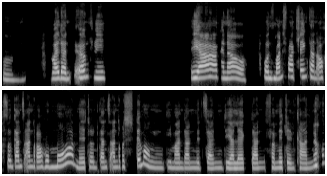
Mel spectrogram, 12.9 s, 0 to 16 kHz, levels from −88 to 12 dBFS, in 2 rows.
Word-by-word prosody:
W 200 -3 -6 0.7
weil 240 +1 +5
dann 240 -2 +3
irgendwie 270 -3 +1 1.7
Ja, 275 +3 +7
genau. 245 -4 +1 0.3
Und 255 -2 +1
manchmal 295 +5 +1
klingt 300 +2 -2
dann 280 -3 0
auch 260 - -1
so 245 -1 -4
ganz 235 +1 -1
anderer 230 -1 -1
Humor 245 - +2
mit 200 +1 -4
und 210 -2 -7
ganz 215 0 -4
andere 230 +2 -5
Stimmung, 220 - -2
die 210 -1 -7
man 195 0 -3
dann 195 0 -4
mit 195 -2 -8
seinem 195 +1 -4
Dialekt 185 -1 0
dann 195 +1 -3
vermitteln 200 -2 -4
kann, 190 -1 -4
ne? 275 +7 +1
230 Hz, 140 wpm, -23 LUFS, 200-260 Hz, 1.7 s, Ja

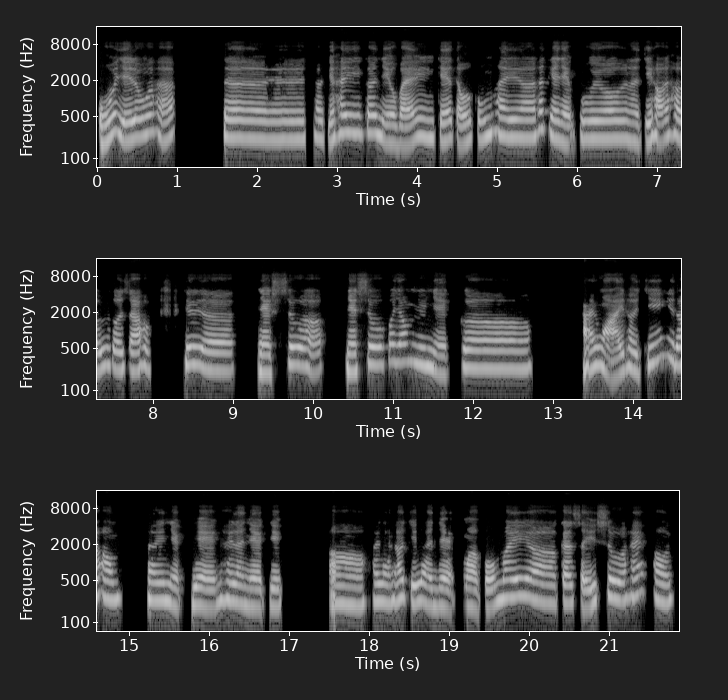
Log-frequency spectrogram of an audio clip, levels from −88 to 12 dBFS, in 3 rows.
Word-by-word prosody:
Ủa, 180 +6 +3
vậy 200 0 +3
luôn 225 +3 +2
á 270 - -2
hả? 225 +5 0 0.6
Ờ, 235 - +3 1.1
sao 215 -2 -1
chị 195 - 0
thấy 260 0 0
có 260 - +4
nhiều 190 -8 +1
bạn 195 +7 +1
trẻ 195 +2 +2
tuổi 175 +3 +1
cũng 215 +4 0
hay, 225 -1 +2
a, 220 0 0
thích 300 +4 -1
nghe 215 -3 +2
nhạc 180 -3 +1
Bolero 210 0 +1
nên 215 -1 -2
là 190 -2 -3
chị 190 - +1
hỏi 220 -2 +2
thử 225 -1 +2
coi 220 -2 +1
sao. 215 +3 +2 0.4
Chứ, 265 0 +3
ơ, 210 -2 +1 0.3
nhạc 195 -1 +2
xưa 265 +1 +1
hả? 200 -1 -2 0.3
Nhạc 200 -1 +2
xưa 265 +4 +1
có 295 - -1
giống 295 +1 -2
như 265 - +1 0.2
nhạc, 185 -1 -2
ơ, 240 - +1 1.4
hải 225 - +4
ngoại, 235 -7 +2
thời 225 -3 0
chiến 275 +4 -1
gì 310 - -1
đó 260 - +3
hông? 240 -2 +2 0.4
Hay 230 -1 +3
nhạc 200 -6 0
vàng, 190 +1 +1
hay 230 -1 +2
là 210 -1 0
nhạc 180 -2 0
gì? 180 - 0 0.6
Ờ, - - +3 0.4
hay 220 0 +1
là 220 - +1
nó 235 +2 +2
chỉ 205 - +2
là 190 - 0
nhạc 180 -2 0 0.2
mà 180 -2 +3
của 175 +1 +3
mấy, 260 +4 +2
ơ, 220 -4 +1
ca 205 -1 +3
sĩ 180 +5 +2
xưa 240 -3 +2
hát 290 +4 -2
thôi? 220 -3 +1
220 Hz, 190 wpm, -19 LUFS, 200-245 Hz, 1.4 s, có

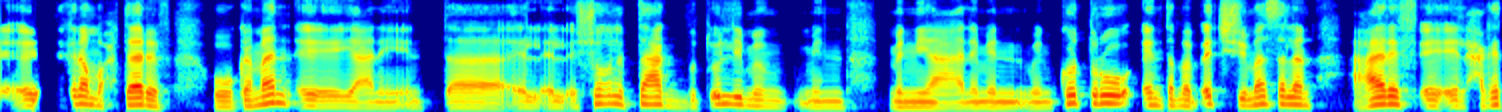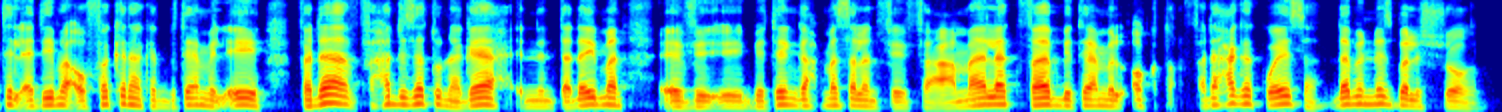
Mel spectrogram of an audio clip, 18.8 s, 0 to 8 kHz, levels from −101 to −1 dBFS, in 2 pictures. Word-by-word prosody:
انت 120 0 -5
كده 155 0 +3
محترف، 140 -4 +3 0.3
وكمان 115 - +1
آآ - - -10
يعني 105 -4 -4
أنت 100 -2 -13 0.4
ال - - -7
ال - - -7
الشغل 160 -1 -4
بتاعك 150 0 +2
بتقول 115 +7 -6
لي 150 -2 0
من 115 -5 -8
من 105 0 -9 0.3
من 100 -1 -4
يعني 90 0 -3
من 95 -1 -6
من 95 0 -8
كُتره 170 - +1
أنت 130 -1 -3
ما 120 -1 -2
بقيتش 150 +2 -3
مثلًا 145 0 +1 0.3
عارف 150 +1 +4
آآ - - 0
آآ 120 - -2
الحاجات 120 +6 -4
القديمة 140 -1 +1
أو - - +2
فاكرها 150 -1 -1
كانت 115 -4 -9
بتعمل 130 -1 -2
إيه، 135 -2 +3 0.2
فده 160 +7 +6
في - - -13
حد 155 0 -2
ذاته 155 +1 +1
نجاح 130 +5 +3
إن 110 - -8
أنت 110 -1 -4
دايمًا 140 +2 +4 0.3
آآ 110 - +3
ف - - -13 0.4
بتنجح 125 +3 -1
مثلًا 130 -3 -1
في 100 -2 -6
في - - -8
أعمالك 135 +12 +4
فبتعمل 130 -4 +4
أكتر 125 - -5
فده 140 - -3
حاجة 160 +3 +2
كويسة. 150 - +1
ده 145 - +4
بالنسبة 150 -3 0
للشغل. 110 -5 -4
130 Hz, 180 wpm, -24 LUFS, 110-150 Hz, 0.4 s, فده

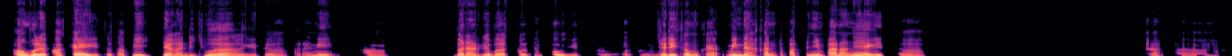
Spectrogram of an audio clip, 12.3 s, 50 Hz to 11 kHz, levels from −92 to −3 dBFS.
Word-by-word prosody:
Kamu 105 +1 +6
boleh 100 -3 +8
pakai 95 +1 +2 0.2
gitu, 95 - -11
tapi 125 +8 -3 0.2
jangan 95 -2 +2
dijual 115 +4 +2
gitu, 90 -1 -10
karena - - -18
ini, 110 +3 -2 0.4
eee, 90 -1 -11 0.7
berharga 90 -1 0
banget 95 +1 +1
buat 85 -1 -5
aku," 125 - -4 0.2
gitu. 90 - -17 0.2
Heeh, 95 -1 -17
jadi, 95 +5 +6
kamu 115 +1 +2
kayak 95 0 -5
mindahkan 100 -1 +2
tempat - - -6
penyimpanannya, 110 +6 +1 0.2
gitu. 90 +1 -12 2.2
Mhm. 90 0 -16
95 Hz, 120 wpm, -20 LUFS, 90-105 Hz, 2.2 s, boleh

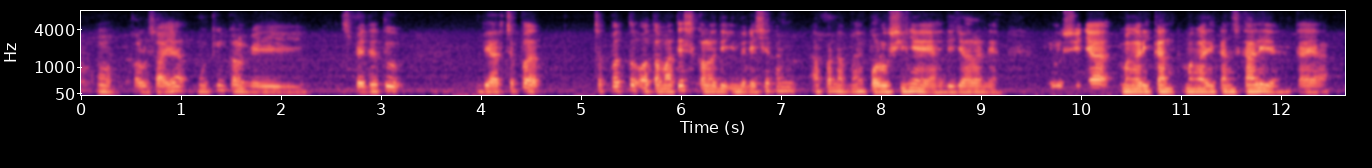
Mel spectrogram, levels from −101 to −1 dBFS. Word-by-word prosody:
Ah, 125 -8 -6 0.2
kalau 115 -1 -5
saya 115 +8 -1
mungkin 125 +8 -9
kalau 125 -5 -2
milih 105 -2 -4 0.4
sepeda 120 +3 0
tuh 155 +1 0 0.7
biar 120 -2 +2
cepet. - - 0 0.6
Cepet 155 0 -3
tuh 185 - 0
otomatis 120 +6 +2
kalau 120 -1 +1
di 115 -1 -2
Indonesia 115 +4 -2
kan, 150 0 -7 0.2
apa 125 +2 -8
namanya, 120 +2 -3
polusinya 120 +4 +3
ya 105 -5 +4
di 110 -1 -3
jalan 110 -1 -1
ya, - - -13 0.5
polusinya 345 - +3 0.2
mengerikan 120 +1 +5 0.2
mengerikan 115 0 +1
sekali 125 -1 +4
ya, - - -12 0.2
kayak 110 0 -2
120 Hz, 140 wpm, -21 LUFS, 110-130 Hz, 0.7 s, mengerikan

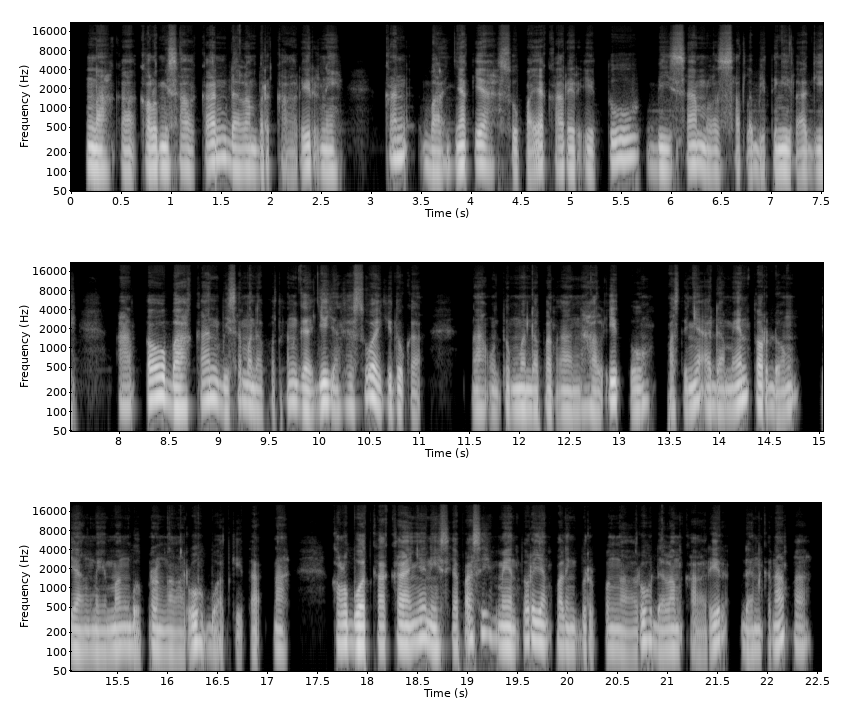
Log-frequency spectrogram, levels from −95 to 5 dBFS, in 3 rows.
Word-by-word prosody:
Nah, 110 -3 +5
Kak. 110 -1 -5
Kalau 115 -1 +4
misalkan 120 +6 +1
dalam 115 -2 +1
berkarier 110 +2 -3
nih, 110 -2 -1 0.4
kan 165 +2 +1 0.2
banyak 120 +2 +1
ya, 130 -3 +3
supaya 100 -2 -2
karier 115 -1 -3
itu 155 +9 0
bisa 120 +1 -1
melesat 110 -3 -2
lebih 110 0 -5
tinggi 110 0 +3
lagi, 105 +1 -4 0.5
atau 140 +8 +5
bahkan 130 +4 +3
bisa 115 +5 -3
mendapatkan 120 +2 -2
gaji 125 +1 +4
yang 110 - -5
sesuai, 130 +5 +2
gitu, - - -2
Kak. - - -8 0.5
Nah, 110 0 -4
untuk 110 +2 -6
mendapatkan 110 -1 0
hal 110 -3 -3
itu, 125 -5 +2 0.2
pastinya 110 +6 -1
ada 115 -1 -1
mentor 130 - +3
dong, 105 +2 -1 0.3
yang 110 -1 0
memang 110 +3 0
berpengaruh 110 +1 0
buat - - -7
kita. - - -8
Nah, 110 -2 -4 0.5
kalau 135 0 +3
buat 130 0 +9
Kakaknya 130 +3 +3
nih, 120 - +4
siapa 120 +5 -3
sih, 185 +1 -4
mentor 130 +4 +2
yang 140 -1 +4
paling 120 -1 -2
berpengaruh 115 +4 -3
dalam 115 0 -1
karier 110 +9 -3 0.2
dan 110 -1 -3
kenapa? 125 +1 -3
115 Hz, 150 wpm, -24 LUFS, 110-130 Hz, 0.5 s, buat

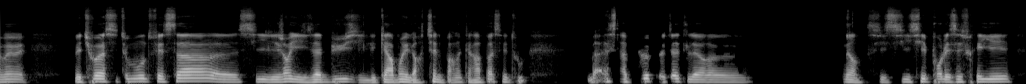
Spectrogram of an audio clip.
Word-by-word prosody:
ouais, 120 -3 -3 0.5
mais 115 - +3
tu 110 - -3
vois 135 -1 +6
si 120 - -3
tout 135 - -4
le 135 - -1
monde 140 -1 +1
fait 135 -1 +1
ça, 145 +3 +4
heu, 115 -4 +1
si 115 +1 -3
les 115 0 +1
gens 130 +3 +3
ils 115 -3 +1
abusent, 120 +2 +1
ils 100 -1 -5
les 105 - -2
carrément, 110 +3 +4
ils 115 - +4
leur 100 -1 -1
tiennent 120 -3 0
par 105 - -4
la 105 - -4
carapace 105 +4 -2
et - - -1
tout, 105 - -9 0.6
bah, - - -3
ça 125 -3 -3
peut, 140 - +2
peut-être 140 -1 -2
leur, 115 -2 +1
heu, 105 -1 -3 1.1
non, 110 -3 0
si 110 0 -9
si 115 +3 -3
c'est 125 +4 +1
pour 125 - -3
les 115 0 +1
effrayer, 125 +1 0
115 Hz, 235 wpm, -24 LUFS, 110-130 Hz, 1.1 s, vois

